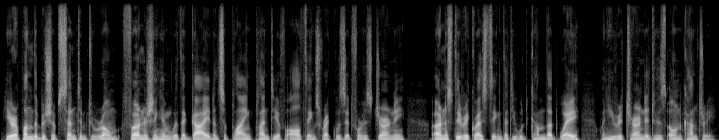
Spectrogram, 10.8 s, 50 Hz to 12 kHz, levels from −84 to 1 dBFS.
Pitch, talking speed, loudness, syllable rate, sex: 115 Hz, 205 wpm, -21 LUFS, 5.7 syllables/s, male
